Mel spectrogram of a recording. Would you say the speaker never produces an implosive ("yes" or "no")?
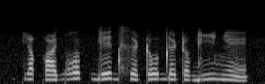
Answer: yes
